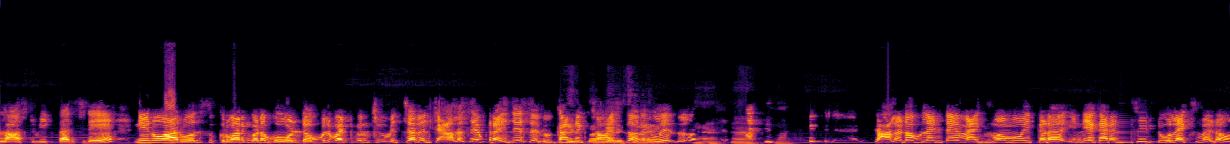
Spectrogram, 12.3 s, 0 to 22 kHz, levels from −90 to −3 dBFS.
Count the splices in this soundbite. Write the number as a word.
zero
